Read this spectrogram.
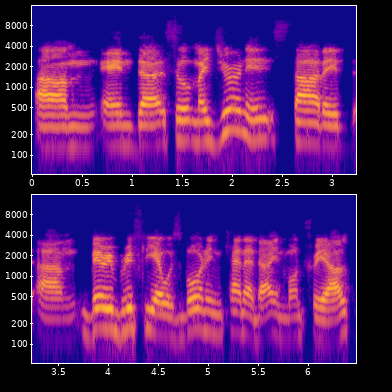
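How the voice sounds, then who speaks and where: A man's voice: medium pitch, measured pace, pushed and bright, dry recording, muffled recording. A man in his thirties from France, a podcast guest talking casually about his life, rambling with many fillers and restarts and laughing often. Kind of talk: casual conversational interview. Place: remote call from an island at night.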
